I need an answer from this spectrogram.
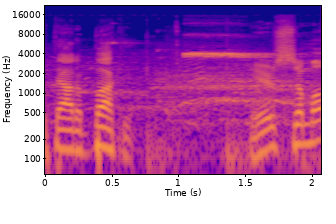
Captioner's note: whistle blows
